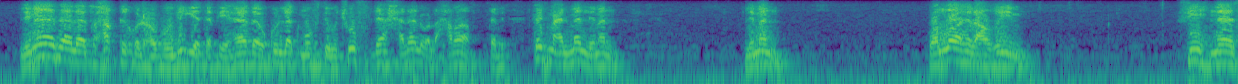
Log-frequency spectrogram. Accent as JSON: {"language": "Arabic", "country": "Egypt", "said": "انا لما عملوا الطريق الاستراد اللي عندنا في مصر"}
